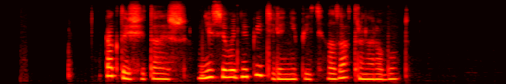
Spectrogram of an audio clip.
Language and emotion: Russian, sad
